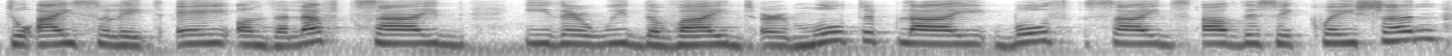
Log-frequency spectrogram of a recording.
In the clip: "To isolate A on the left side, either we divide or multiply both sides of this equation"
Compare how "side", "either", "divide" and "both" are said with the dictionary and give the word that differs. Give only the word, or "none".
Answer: none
